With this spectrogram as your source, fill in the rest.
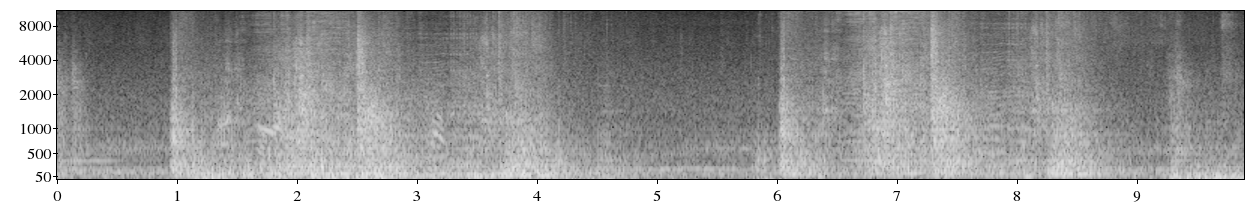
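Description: A metal lift gate rattles and clanks as it slides open and shut.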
